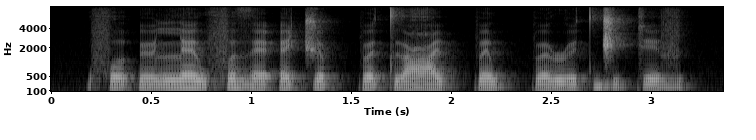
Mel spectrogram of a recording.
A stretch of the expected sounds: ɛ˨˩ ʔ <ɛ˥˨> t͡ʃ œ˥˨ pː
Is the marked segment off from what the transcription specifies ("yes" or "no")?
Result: no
